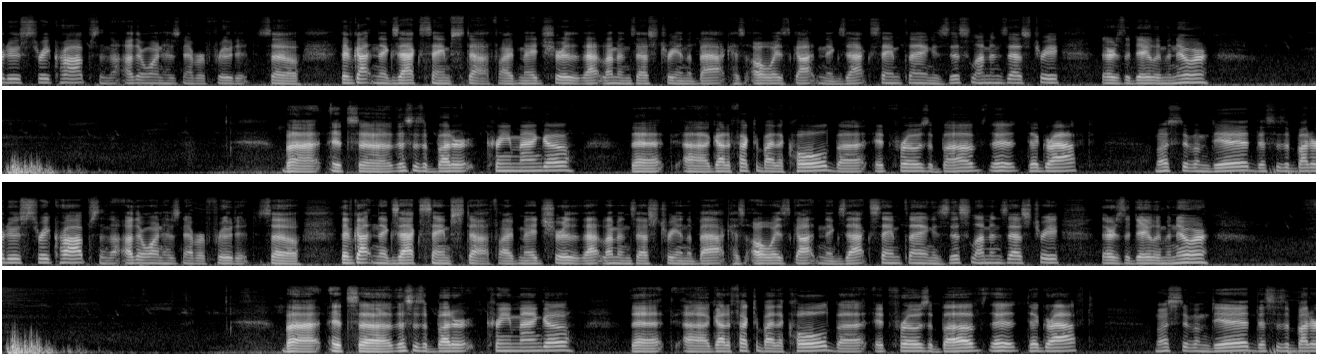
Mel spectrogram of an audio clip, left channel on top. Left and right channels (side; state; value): both; normal; correlation 0.77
